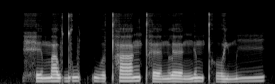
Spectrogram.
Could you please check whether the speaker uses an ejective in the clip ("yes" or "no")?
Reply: no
